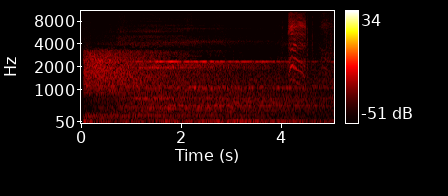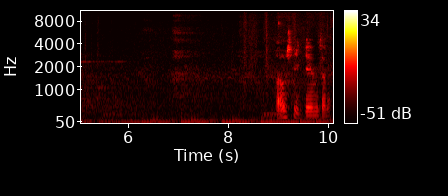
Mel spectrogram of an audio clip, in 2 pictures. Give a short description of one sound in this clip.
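Footsteps shuffle over sandy ground.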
